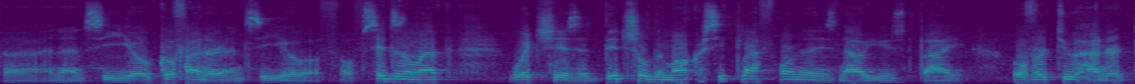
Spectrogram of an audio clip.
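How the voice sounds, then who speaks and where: A man in his late twenties speaks English with a Belgian accent in a somewhat low voice. He talks as an entrepreneur being interviewed, earnest and a little halting, doubling back on words as he explains himself. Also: low-quality recording. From Brussels, Belgium. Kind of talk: personal profile interview to camera.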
